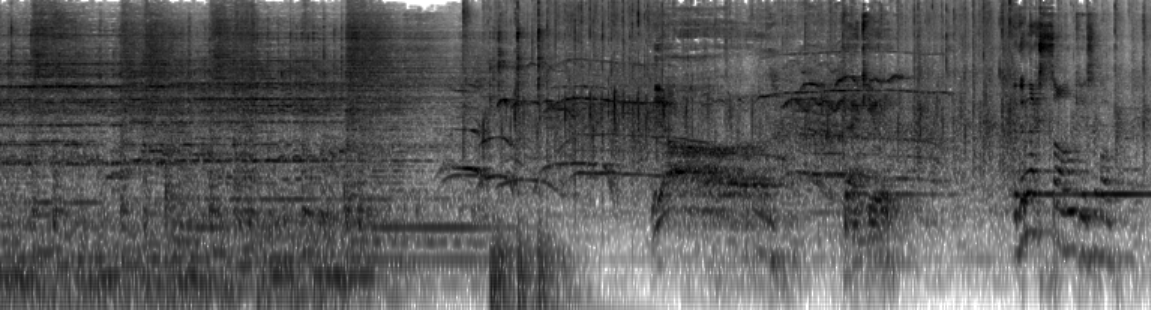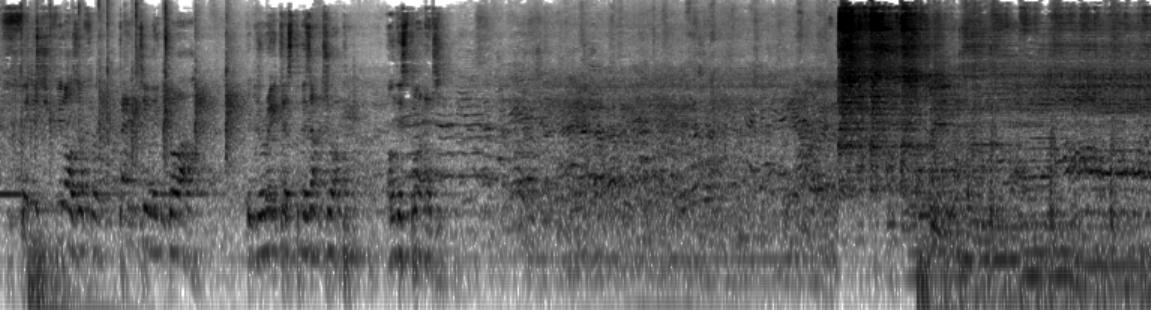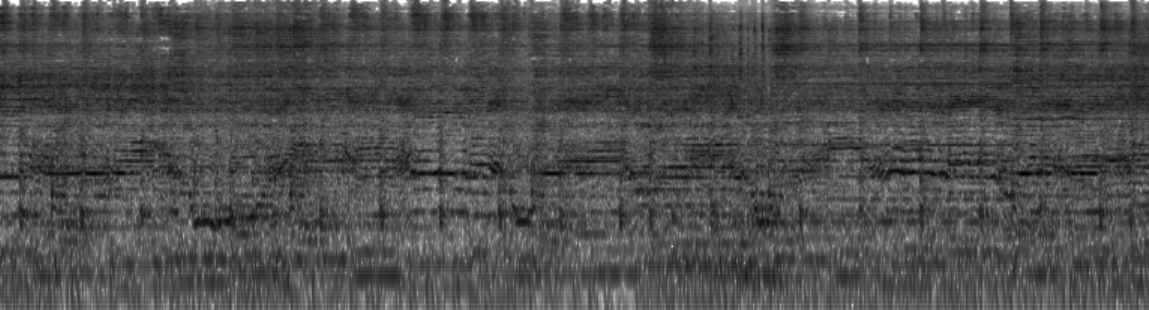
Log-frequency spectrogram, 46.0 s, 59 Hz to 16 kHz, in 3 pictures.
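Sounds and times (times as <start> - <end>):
black metal band playing live: 0.0 - 7.6, 26.5 - 46.0
crowd whistling and cheering: 5.8 - 15.9
audience chatter: 10.2 - 46.0.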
